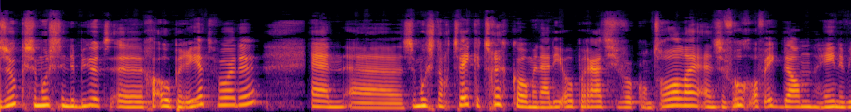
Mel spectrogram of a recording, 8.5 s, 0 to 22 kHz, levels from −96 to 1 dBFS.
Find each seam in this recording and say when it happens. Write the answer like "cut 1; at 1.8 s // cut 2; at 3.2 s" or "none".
cut 1; at 3.0 s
